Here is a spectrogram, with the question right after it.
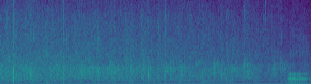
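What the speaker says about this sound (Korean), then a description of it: "우리 감사한 마음으로 영광 돌리는 마음으로 크게 박수 한번 하시기 바랍니다" Congregation in a church sanctuary on Easter Sunday applauding in gratitude, heard as faint, distant scattered claps with sharp individual slaps over a quiet background hum, and a voice entering at the end.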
